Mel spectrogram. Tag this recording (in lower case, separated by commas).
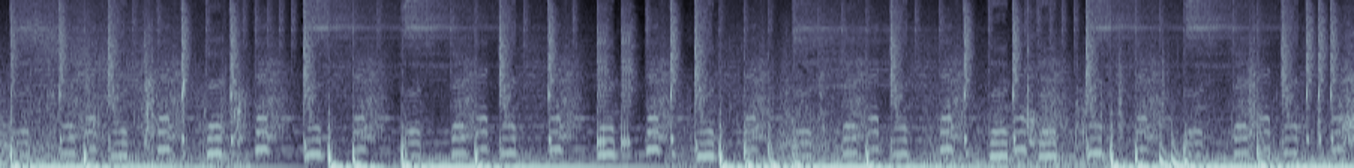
music, outside, urban or man-made, run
